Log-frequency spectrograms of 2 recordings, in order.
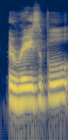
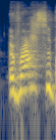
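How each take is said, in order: First: The middle vowel sounds like 'ace'. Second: The middle vowel sounds like 'ass'. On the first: The speaker calls it wrong. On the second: The speaker calls it right.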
